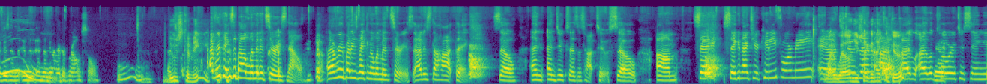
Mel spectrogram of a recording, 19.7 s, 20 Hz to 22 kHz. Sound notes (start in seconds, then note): 9.4 bark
